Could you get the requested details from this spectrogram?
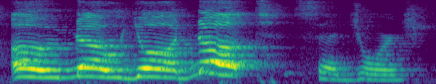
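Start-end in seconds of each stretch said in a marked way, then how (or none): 0.1-2.1 loud, high "no you're not"; bossy refusal. Acted. George refusing the girls, loud. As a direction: slam the door on them.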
